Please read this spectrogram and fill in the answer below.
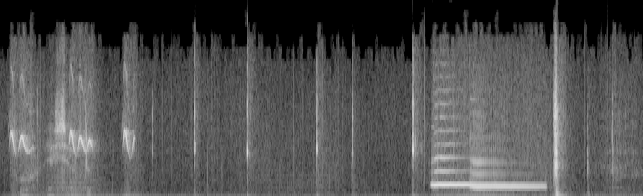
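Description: Doorbell chiming a two-note ding-dong about four seconds in: a higher note, then a lower one sounding over it for about a second.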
